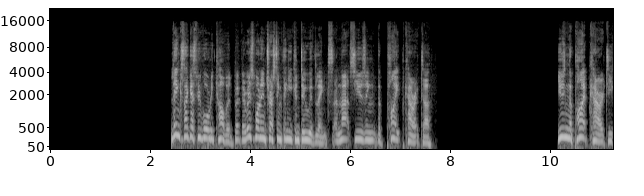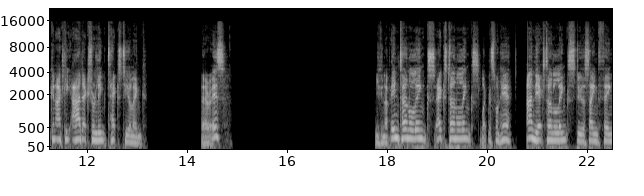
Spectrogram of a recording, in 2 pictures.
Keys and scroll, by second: 6.3-12.1 typing, 16.2-18.5 typing, 17.4 ctrl+c, 17.9 Return, 18.1 Return, 18.5 ctrl+v, 20.4-21.7 typing.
